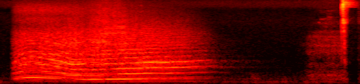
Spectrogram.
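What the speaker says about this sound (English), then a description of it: "now I'm going to play the sound of the Lamborghini" A toy Lamborghini plays its recorded engine sound: a loud, rising revving roar that holds for about two seconds and then fades out, followed by a short sharp click near the end.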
